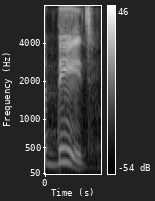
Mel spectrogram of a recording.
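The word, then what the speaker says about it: those: ज, तो हो गया दीज। अब TH है तो उसका उच्चारण द करते हैं, ओ का उच्चारण ओ की मात्रा, और SE का ज, तो हो गया दोज।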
